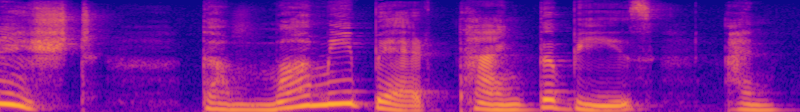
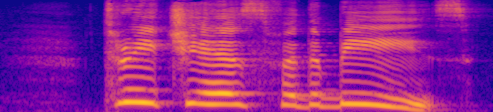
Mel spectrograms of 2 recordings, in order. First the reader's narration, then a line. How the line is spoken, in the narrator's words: Mummy and Papa Bear shouted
